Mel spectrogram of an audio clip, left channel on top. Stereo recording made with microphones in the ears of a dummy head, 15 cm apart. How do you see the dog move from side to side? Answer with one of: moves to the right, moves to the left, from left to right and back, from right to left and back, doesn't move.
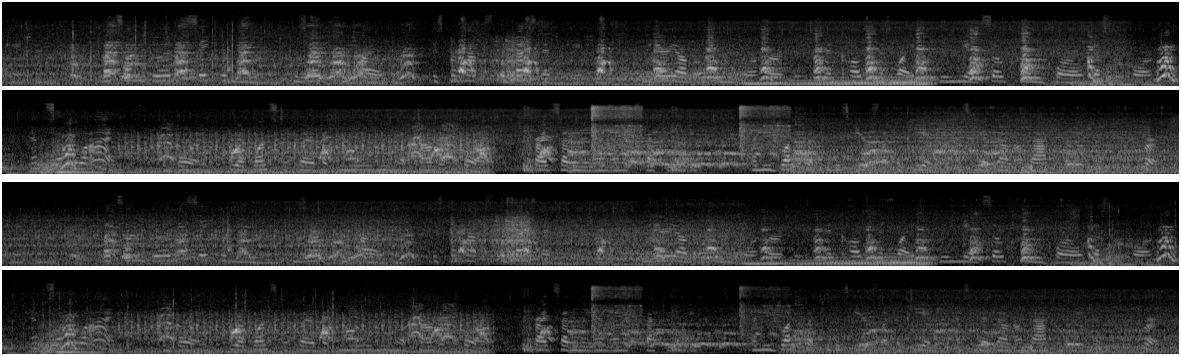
from left to right and back.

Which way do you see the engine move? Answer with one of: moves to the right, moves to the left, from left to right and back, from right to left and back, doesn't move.
moves to the left.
